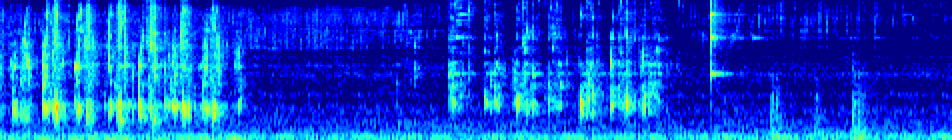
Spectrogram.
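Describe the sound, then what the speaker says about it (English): Acrylic paintbrush rinsed in a glass of water during a sunflower painting, giving close, quick clinking and dripping splashes in two bursts with a pause between, then faint taps. "I'm gonna wash my brush."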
